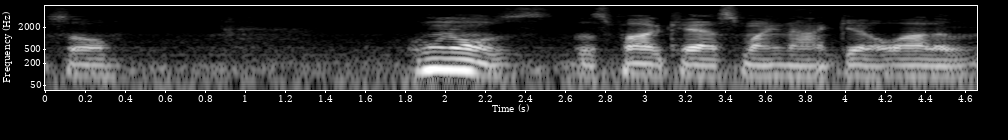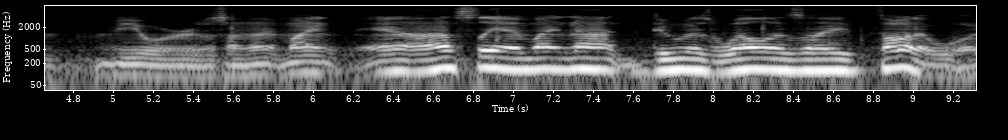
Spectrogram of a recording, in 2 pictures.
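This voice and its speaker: A man speaks at a moderate pace in a very deep, low pitch that swings very widely. Audible room echo surrounds his voice. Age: 20s. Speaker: YouTuber and podcast host. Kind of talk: solo podcast monologue. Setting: live stream. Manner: halting, many repeats and fillers.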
